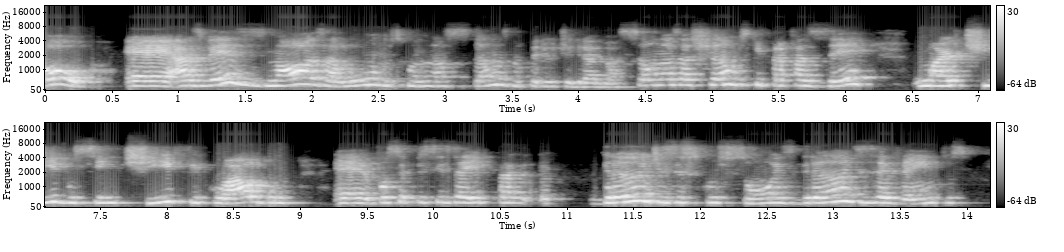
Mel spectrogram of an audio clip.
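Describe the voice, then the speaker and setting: Amid audible room echo, a woman speaks at a very slow pace with a high pitch. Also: ordinary pitch variation. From Rondônia, Brazil. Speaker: ornithologist, guest lecturer. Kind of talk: online lecture. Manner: animated.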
